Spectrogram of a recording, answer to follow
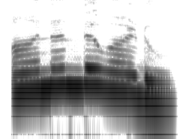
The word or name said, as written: ಆನಂದವಡೆ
